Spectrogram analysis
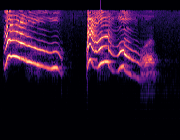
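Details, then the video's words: Pet dog singing with its owner: a long howl gliding steadily downward, a pause, then a second howl with wavering ups and downs ending in a rough, breathy tail. "Cute dog singing"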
